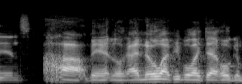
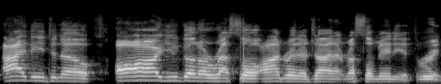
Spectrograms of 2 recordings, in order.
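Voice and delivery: high, frantic, desperate, worked-up, pressing, demanding rant; 6 semitones higher than usual. Retelling a wrestling segment where Piper finally flips out: imitating Piper flipping out. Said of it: "Piper is just, you know, flipping out finally".

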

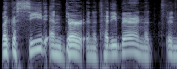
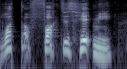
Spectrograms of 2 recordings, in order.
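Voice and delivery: furious, super angry dad outburst; 4 semitones higher than usual. Retelling the speaker's dad on the floor after being hit, imitating him super angry. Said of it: "super fucking angry".

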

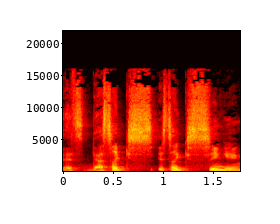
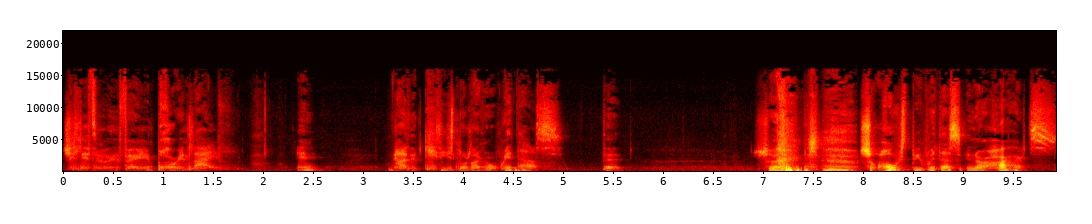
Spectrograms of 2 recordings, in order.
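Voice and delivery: soft, weighty, earnest, hushed stage whisper; 5 dB quieter than usual. Trying to figure out a Christopher Walken impression, doing a Christopher Walken whisper impression. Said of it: "how does he do the whisper?".

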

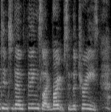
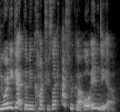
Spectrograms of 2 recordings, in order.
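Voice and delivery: normal talking voice

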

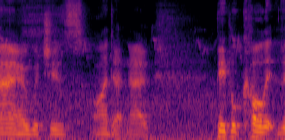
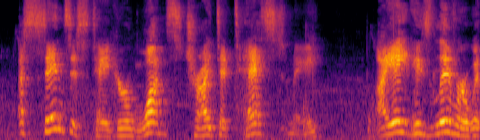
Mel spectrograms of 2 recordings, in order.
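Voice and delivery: put-on Irish accent; 8 semitones higher, 13 dB louder than usual. Trying out accents with others, delivering a line in an irish accent. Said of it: "how about here's an Irish accent?".

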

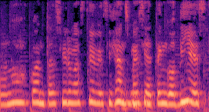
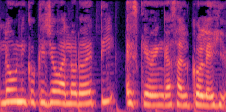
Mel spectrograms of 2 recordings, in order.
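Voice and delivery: ordinary delivery

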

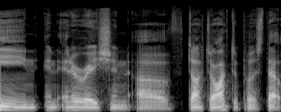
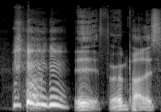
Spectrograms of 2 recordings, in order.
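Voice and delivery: raised put-on voice with wide swooping pitch; 5 semitones higher, 5 dB louder than usual. Doing a quick impression for the others: Obama impression. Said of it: "but we can do Obama".

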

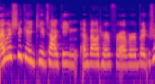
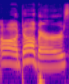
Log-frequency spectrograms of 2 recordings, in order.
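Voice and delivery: over-the-top, exaggerated Chicago accent. Describing an old SNL skit about the Chicago Bears, SNL skit Chicago accent. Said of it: "SNL skit where they'd be like".

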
